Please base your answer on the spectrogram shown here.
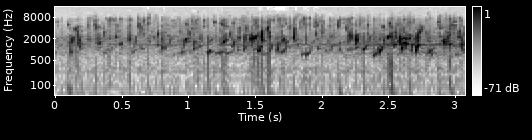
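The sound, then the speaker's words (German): A fountain in the Kreis 4 district splashes steadily, a faint, continuous pouring and trickling of water with small irregular spatters throughout. “das ist der Brunnen.”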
